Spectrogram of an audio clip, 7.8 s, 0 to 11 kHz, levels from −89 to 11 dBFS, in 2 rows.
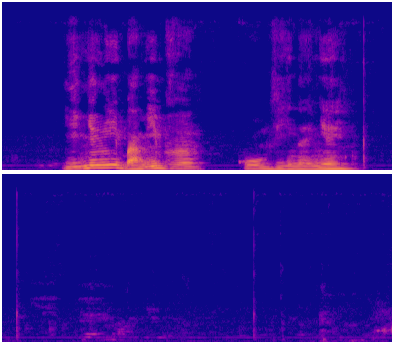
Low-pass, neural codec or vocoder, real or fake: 9.9 kHz; vocoder, 44.1 kHz, 128 mel bands, Pupu-Vocoder; fake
